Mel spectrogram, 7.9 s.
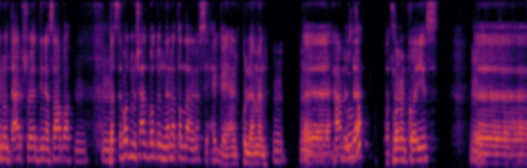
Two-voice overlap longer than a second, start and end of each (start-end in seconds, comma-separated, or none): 4.6-6.2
